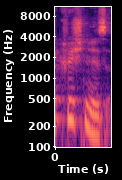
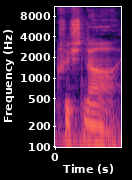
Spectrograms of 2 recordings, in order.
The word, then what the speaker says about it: Krishna: the of the Hare Krishna movement, the guy who founded the thing, and he always pronounces it Krishna. He puts the accent on the na, so maybe that's the proper way to pronounce it instead of Krishna.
